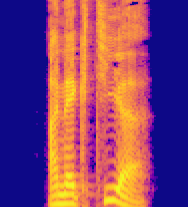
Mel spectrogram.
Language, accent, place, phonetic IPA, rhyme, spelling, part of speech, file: German, Germany, Berlin, [anɛkˈtiːɐ̯], -iːɐ̯, annektier, verb, De-annektier.ogg
- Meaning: 1. singular imperative of annektieren 2. first-person singular present of annektieren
